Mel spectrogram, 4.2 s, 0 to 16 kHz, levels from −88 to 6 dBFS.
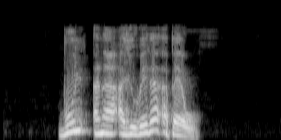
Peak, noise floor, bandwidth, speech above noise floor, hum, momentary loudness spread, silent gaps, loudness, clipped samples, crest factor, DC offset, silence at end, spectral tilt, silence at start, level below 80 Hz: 0 dBFS; -82 dBFS; 8 kHz; 72 dB; none; 5 LU; none; -12 LUFS; under 0.1%; 12 dB; under 0.1%; 1.25 s; -7.5 dB/octave; 0.9 s; -52 dBFS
